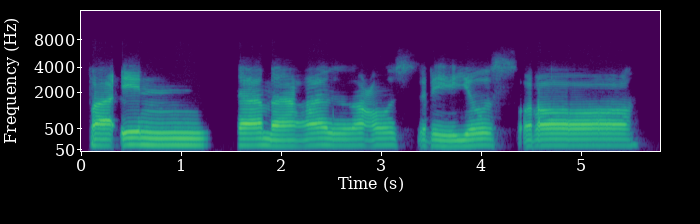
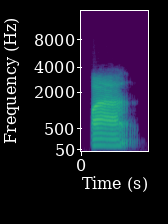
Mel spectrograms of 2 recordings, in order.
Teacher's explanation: jangan sampai huruf fa ini berubah menjadi p ya, sehingga terbaca pa, karena ada beberapa sahabat kita yang logatnya huruf fa itu berubah menjadi pa.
